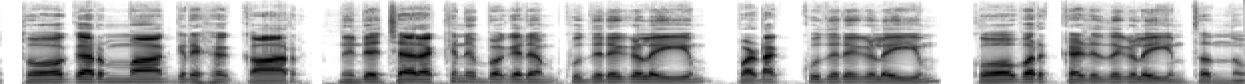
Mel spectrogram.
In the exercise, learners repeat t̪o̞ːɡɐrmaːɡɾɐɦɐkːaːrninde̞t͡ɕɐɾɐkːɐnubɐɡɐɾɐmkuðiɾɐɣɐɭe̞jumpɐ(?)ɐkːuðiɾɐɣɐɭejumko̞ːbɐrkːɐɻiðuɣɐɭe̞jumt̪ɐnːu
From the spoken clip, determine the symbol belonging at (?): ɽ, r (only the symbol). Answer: ɽ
